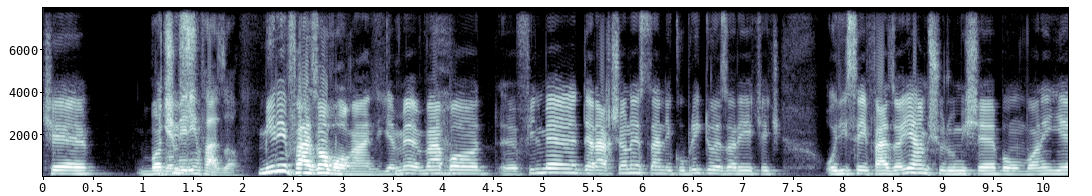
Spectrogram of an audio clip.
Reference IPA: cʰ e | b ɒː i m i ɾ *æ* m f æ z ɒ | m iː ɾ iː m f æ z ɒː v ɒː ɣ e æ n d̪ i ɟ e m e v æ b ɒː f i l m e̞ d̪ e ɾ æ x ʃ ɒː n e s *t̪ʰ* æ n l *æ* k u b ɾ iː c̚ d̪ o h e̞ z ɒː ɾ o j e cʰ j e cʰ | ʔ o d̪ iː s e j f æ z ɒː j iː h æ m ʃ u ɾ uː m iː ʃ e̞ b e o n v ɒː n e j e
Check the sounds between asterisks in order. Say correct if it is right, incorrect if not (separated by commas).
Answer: incorrect, incorrect, incorrect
